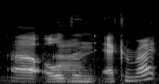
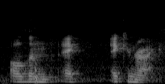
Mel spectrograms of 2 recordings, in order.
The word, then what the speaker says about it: Alden Ehrenreich: Alden Ehrenreich, I believe that's how you pronounce it. Alden Ehrenreich.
